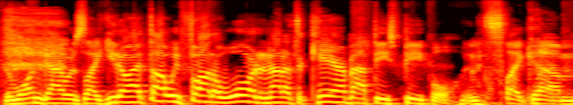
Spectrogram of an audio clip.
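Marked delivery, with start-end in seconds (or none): 0.8-3.4 put-on broad stock New England accent. Retelling what one guy said, in a stereotypical New England accent. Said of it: "the most stereotypical New England accents".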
